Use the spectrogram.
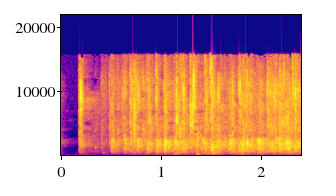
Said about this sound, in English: Maybe I'll just, you can applaud or whatever you want to do. Applaud if you liked the format we used today.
